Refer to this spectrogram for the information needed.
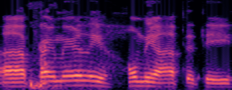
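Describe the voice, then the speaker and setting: A man's fairly high-pitched voice with fairly even intonation, in a dry, close sound with no echo. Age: 60s. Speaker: ALS patient, retired teacher and coach. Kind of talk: testimony on video call. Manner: halting, many fillers.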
